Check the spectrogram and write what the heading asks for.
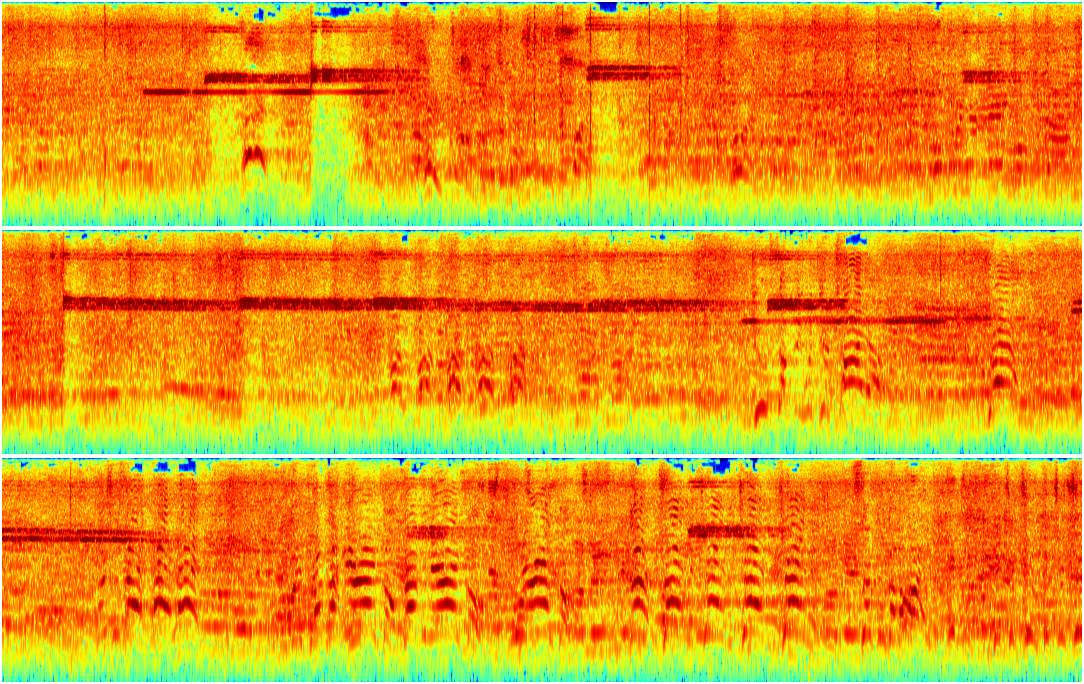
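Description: Busy wrestling-tournament gym: many voices shouting and talking over one another, busier near the end, with occasional thumps. Long high-pitched signal tones sound several times, each lasting a second or more.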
